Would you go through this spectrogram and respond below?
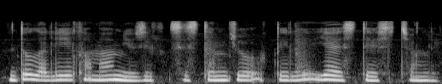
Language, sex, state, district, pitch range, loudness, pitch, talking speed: Wancho, female, Arunachal Pradesh, Longding, 190-215 Hz, -14 LUFS, 200 Hz, 165 wpm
